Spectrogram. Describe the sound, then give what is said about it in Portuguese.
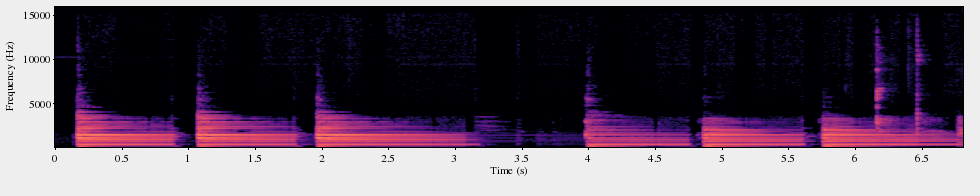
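A single guitar note is plucked six times in a steady rhythm, showing the difference between plucking with the corner of the fingernail and with the fingertip; each rings with bright harmonics before being cut off; the first three plucks sound sharper, the later ones a bit softer and rounder. “Mas ao invés de tocar com o canto da unha, a gente tenta tocar com a ponta. Isso tende a deixar o som um pouco mais aveludado.”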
